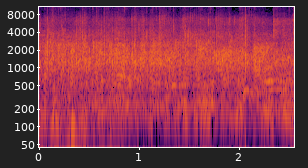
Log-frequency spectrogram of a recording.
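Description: Audience applause rolls on steadily throughout, a dense, loud clapping from a crowd at a political gathering, with a voice faintly underneath.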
